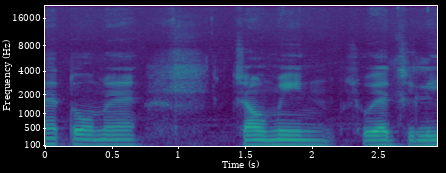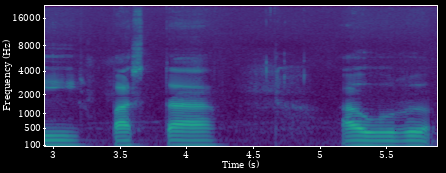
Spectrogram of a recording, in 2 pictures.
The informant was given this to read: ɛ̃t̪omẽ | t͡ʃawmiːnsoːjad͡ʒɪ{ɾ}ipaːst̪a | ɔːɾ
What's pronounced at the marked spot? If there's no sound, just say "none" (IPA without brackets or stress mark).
l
